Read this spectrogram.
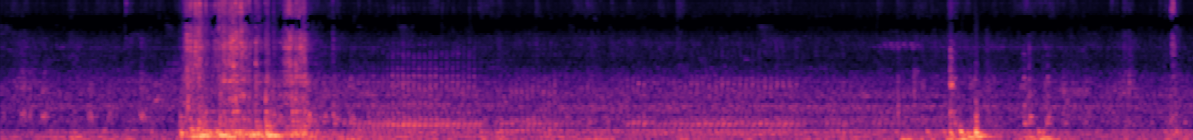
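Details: Low rumbling room background with a loud broadband burst of knocking noise around two to three seconds and a smaller burst near ten seconds; no animal calls.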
